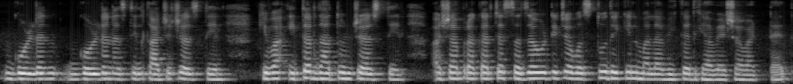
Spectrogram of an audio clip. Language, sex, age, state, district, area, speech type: Marathi, female, 18-30, Maharashtra, Sindhudurg, rural, spontaneous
